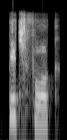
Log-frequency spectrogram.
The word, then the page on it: pitchfork: Indian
